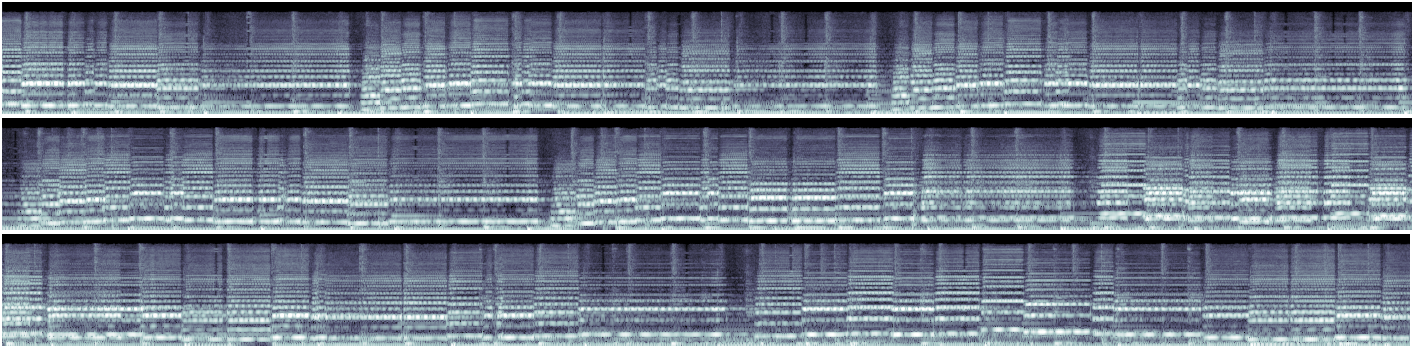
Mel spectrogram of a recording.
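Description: Chromatic button accordion playing a waltz melody, with band accompaniment and a bass line that moves about once a second.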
